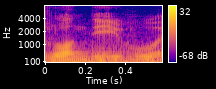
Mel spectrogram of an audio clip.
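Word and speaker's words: rendezvous: what's wrong with you it's pronounced rendevu and then now it's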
